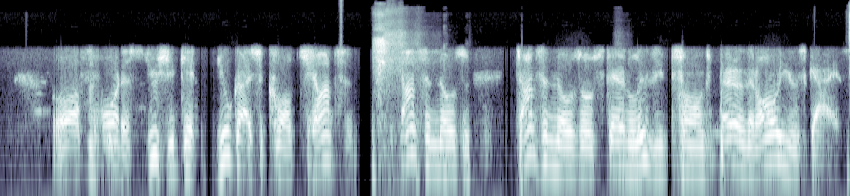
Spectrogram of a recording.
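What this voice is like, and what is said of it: Imitated East Coast American accent. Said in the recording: “in his very East Coast accent ... I like hearing my accent said back to me”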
